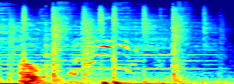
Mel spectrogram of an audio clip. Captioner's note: meow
